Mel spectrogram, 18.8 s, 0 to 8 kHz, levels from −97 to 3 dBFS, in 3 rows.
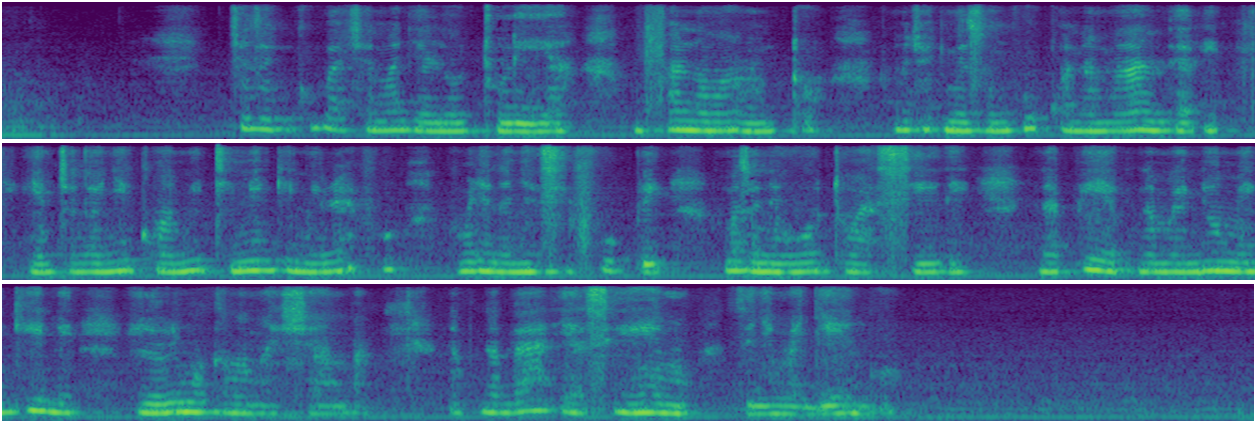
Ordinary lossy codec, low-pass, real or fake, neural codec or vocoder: AAC, 48 kbps; 7.2 kHz; fake; vocoder, 44.1 kHz, 128 mel bands, Pupu-Vocoder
